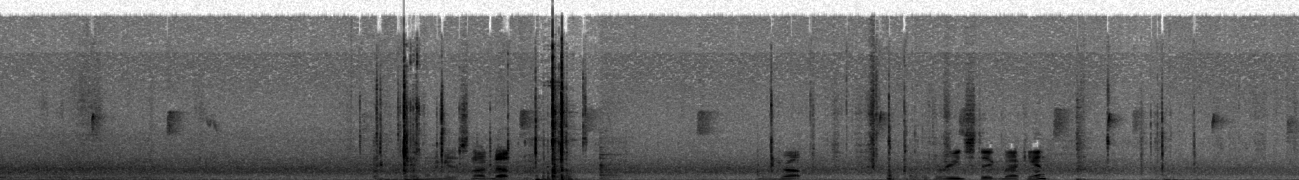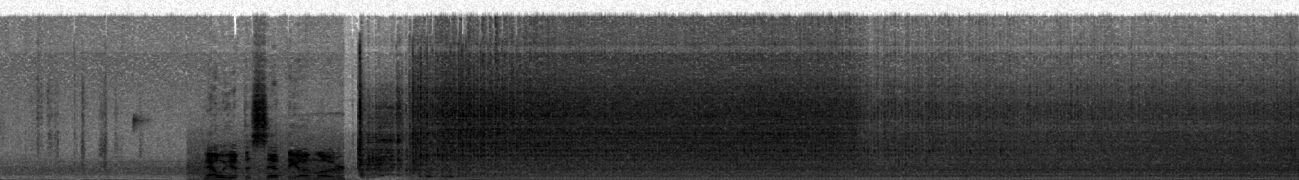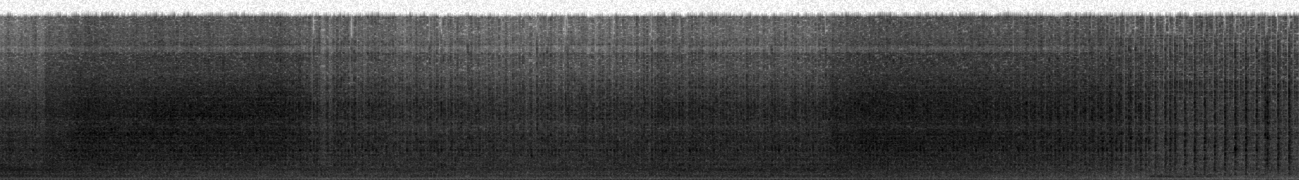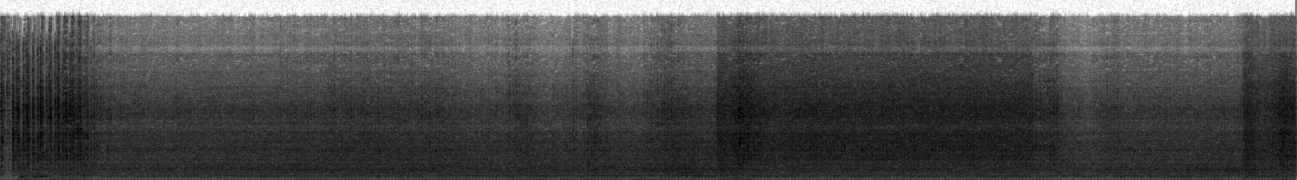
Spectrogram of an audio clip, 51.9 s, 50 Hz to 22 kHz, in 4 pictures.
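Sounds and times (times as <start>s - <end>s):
pressure washer engine and pump humming: 0.0s - 51.9s
brief rattle: 3.4s - 14.8s, 36.2s - 40.1s.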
